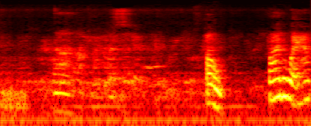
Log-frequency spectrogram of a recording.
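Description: A woman speaks through a small loudspeaker.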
